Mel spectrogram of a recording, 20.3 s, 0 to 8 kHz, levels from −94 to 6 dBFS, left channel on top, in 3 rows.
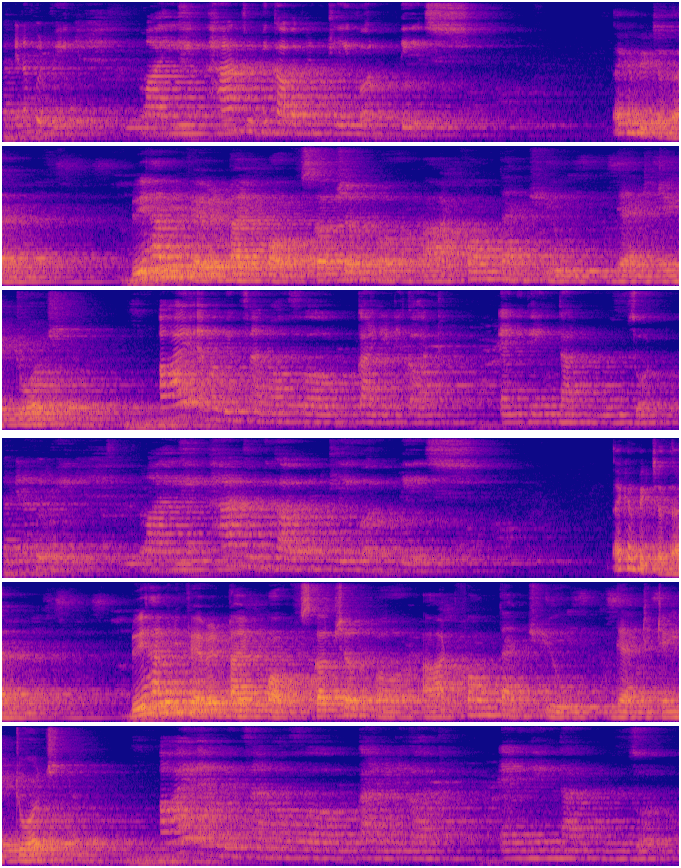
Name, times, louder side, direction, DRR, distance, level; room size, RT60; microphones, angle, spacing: voice 1, 0.0-4.7 7.9-8.1 14.7-18.0 18.3-20.2, left 3 dB, 90° left, 0 dB, 0.4 m, -35 dB
voice 2, 1.1-2.0 6.1-7.4 8.0-14.3, right 2 dB, 55° right, 1 dB, 0.4 m, -26 dB
4.0 x 2.3 x 4.3 m, 2.8 s
head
